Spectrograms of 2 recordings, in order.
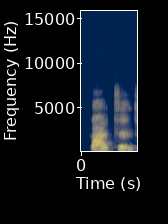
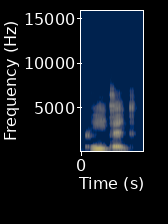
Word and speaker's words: patent: When it comes to pronunciation, there's two um ways to say this. First is patent where of the first syllable pay. It has a dip thong sound a or you can say it is patent where the first syllable uses a short uh vowel sound.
